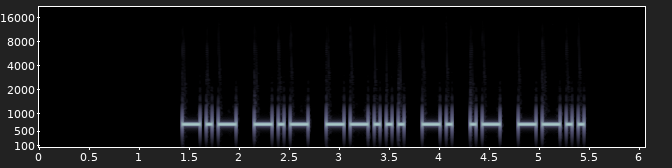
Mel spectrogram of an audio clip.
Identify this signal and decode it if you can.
Morse code, heard as a keyed tone, about 20 wpm, 700 Hz. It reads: KK7NAZ
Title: USA Call Signs - 6 Characters - Repeated 3x - 20wpm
